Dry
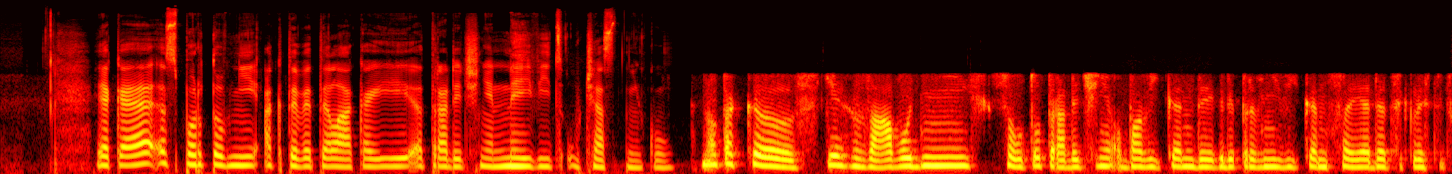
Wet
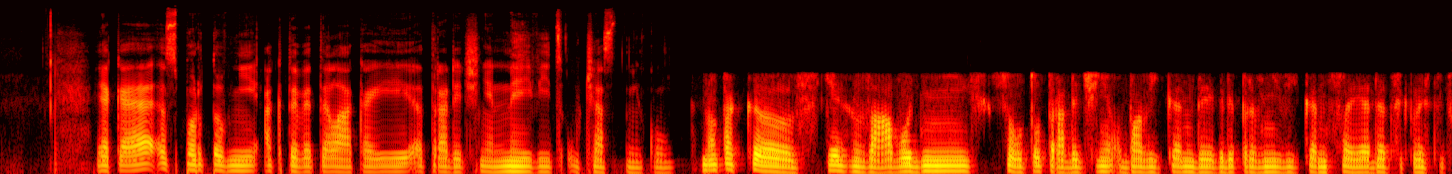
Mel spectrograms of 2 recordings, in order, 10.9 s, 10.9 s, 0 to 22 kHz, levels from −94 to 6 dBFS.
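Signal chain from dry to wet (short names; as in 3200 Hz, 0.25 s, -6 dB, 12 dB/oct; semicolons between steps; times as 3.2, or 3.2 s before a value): AM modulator 120 Hz, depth 100%; gain -2.5 dB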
